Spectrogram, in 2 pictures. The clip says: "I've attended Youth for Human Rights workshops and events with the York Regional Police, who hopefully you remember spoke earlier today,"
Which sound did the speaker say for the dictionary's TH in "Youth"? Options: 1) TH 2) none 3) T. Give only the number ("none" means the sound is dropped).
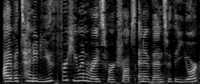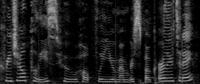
1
